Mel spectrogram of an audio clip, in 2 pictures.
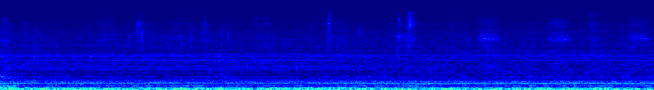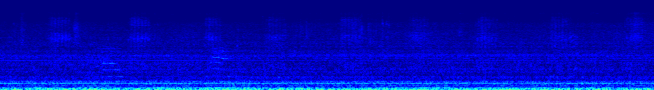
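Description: Newborn kittens suckle with soft, wet smacking sounds.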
